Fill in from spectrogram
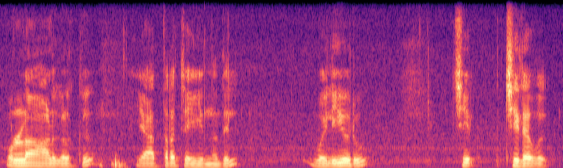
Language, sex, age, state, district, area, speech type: Malayalam, male, 30-45, Kerala, Malappuram, rural, spontaneous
